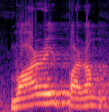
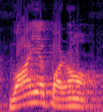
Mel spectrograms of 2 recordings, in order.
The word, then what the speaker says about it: வாழைப்பழம்: பாருங்க வாழைப்பழம் அப்படின்னு இருக்கு வாழைப்பழம் அப்படின்றதுதான் சரியான ஒரு உச்சரிப்பு ஆனா சில மாவட்டங்கள்ல அந்த ழ உச்சரிப்பு ஏவா வரும் அதனால என்ன பண்ணுவாங்க அப்படின்னா வாயைப்பழம் அப்படின்னு சொல்லுவாங்க சில மாவட்டங்கள்ல அந்த ழ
